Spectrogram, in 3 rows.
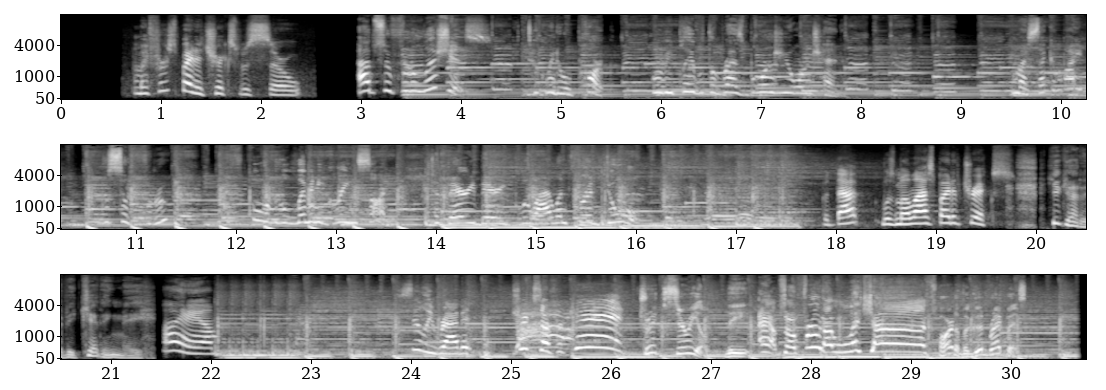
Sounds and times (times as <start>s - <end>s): Music: 3.0s - 18.4s, 22.0s - 30.7s
Speech: 19.6s - 22.0s.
